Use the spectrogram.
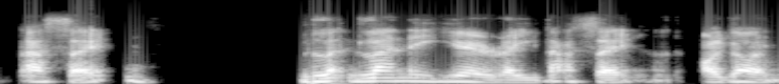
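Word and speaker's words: Leny Yoro: yeah but I can't quite recall how you pronounce his name in the moment but Lenny euru that's it Lenny Yuri that's it I got right Lenny Yuri the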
